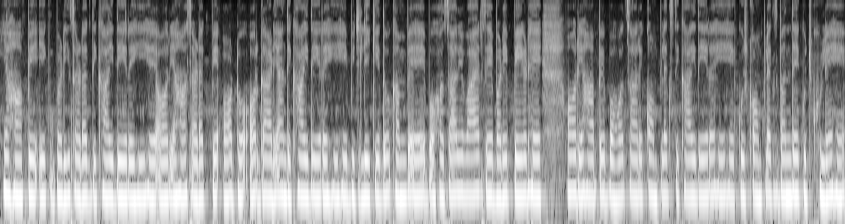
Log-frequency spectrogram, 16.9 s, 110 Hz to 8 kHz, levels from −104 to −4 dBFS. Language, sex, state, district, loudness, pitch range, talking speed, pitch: Hindi, female, Haryana, Rohtak, -14 LUFS, 185-195 Hz, 175 wpm, 190 Hz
